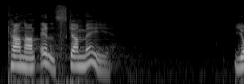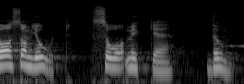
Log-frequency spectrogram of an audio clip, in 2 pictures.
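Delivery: slow, sinking into a hushed confession; halting and low, fading to very soft; retold vulnerable question. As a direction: imitate a man quietly admitting his wrongs. Retold man's vulnerable final question.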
